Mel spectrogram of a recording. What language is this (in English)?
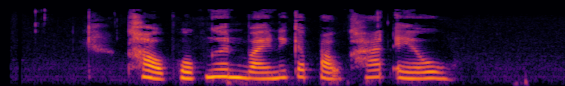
Thai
